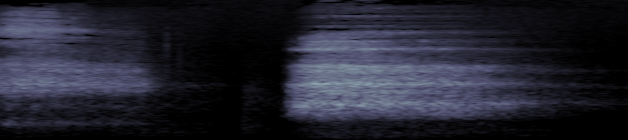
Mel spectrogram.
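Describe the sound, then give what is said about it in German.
A deep, airy breath: a shorter breath sound, a brief pause, then a louder, longer inhale that fades out gradually. “wenn ich merke, ich rede gerade wieder schnell, tief einatmen”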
